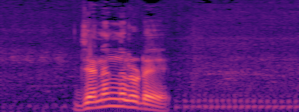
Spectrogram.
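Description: A man says a short word, then a small engine starts to be heard in the background about halfway through: a steady low hum with a fast, even pulse that keeps running.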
